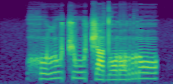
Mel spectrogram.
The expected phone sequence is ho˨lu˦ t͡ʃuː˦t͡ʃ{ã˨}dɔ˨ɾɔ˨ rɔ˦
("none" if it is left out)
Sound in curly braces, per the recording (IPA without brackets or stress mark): a˨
